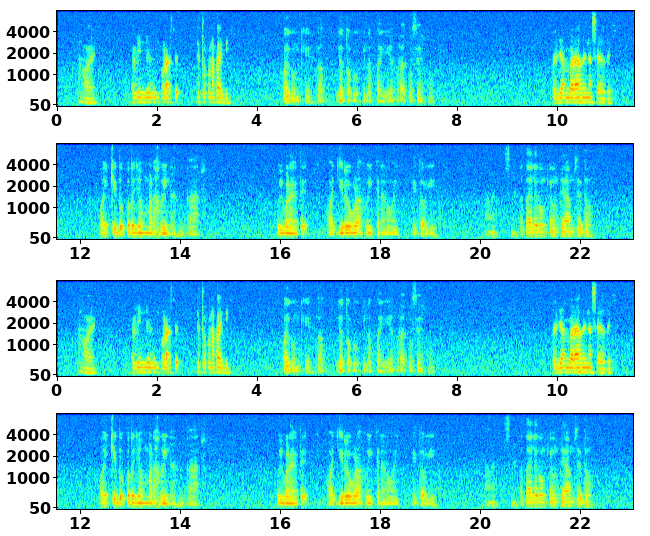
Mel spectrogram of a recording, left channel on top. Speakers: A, on the right; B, on the left.
A: ᱦᱳᱭ ᱟᱹᱵᱤᱱ ᱞᱮᱭᱵᱤᱱ ᱚᱲᱟᱜ ᱥᱮᱫ ᱡᱷᱚᱛᱚ ᱠᱚ ᱱᱟᱯᱟᱭ ᱜᱮ
B: ᱦᱳᱭ ᱜᱚᱝᱠᱮ ᱡᱚᱛᱚ ᱠᱚᱜᱮ ᱱᱟᱯᱟᱭ ᱜᱮᱭᱟ ᱚᱲᱟᱜ ᱠᱚᱥᱮᱫ ᱦᱚᱸ
A: ᱛᱚ ᱡᱚᱢ ᱵᱟᱲᱟ ᱦᱩᱭᱱᱟ ᱥᱮ ᱟᱶᱨᱤ
B: ᱱᱚᱜᱚᱭ ᱠᱤᱫᱩᱵ ᱠᱚᱫᱚ ᱡᱚᱢ ᱵᱟᱲᱟ ᱦᱩᱭᱱᱟ ᱟᱨ ᱦᱩᱭ ᱵᱟᱲᱟ ᱠᱟᱛᱮᱫ ᱱᱚᱜ-ᱚᱭ ᱡᱤᱨᱟᱹᱣ ᱵᱟᱲᱟ ᱦᱩᱭ ᱟᱠᱟᱱᱟ ᱱᱚᱜᱼᱚᱭ ᱱᱤᱛᱚᱜ ᱜᱮ
A: ᱟᱪᱪᱷᱟ
B: ᱛᱟᱦᱚᱞᱮ ᱜᱚᱝᱠᱮ ᱚᱱᱛᱮ ᱟᱢ ᱥᱮᱫ ᱫᱚ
